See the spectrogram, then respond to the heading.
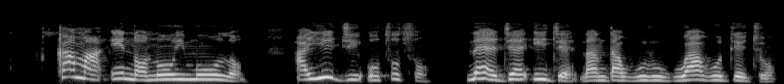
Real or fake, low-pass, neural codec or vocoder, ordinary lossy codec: fake; 7.2 kHz; codec, 16 kHz, 16 kbps, FunCodec, trained on LibriTTS, 50 frames a second; none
